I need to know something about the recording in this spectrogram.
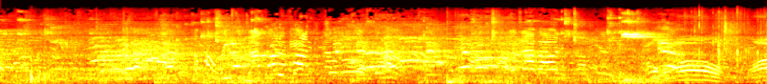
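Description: Gymnasium basketball game sound: many indistinct voices of players and spectators calling and shouting in a large, echoing hall, with a basketball bouncing on the hardwood court. There is a sharp knock just under half a second in, and a louder shout near the end.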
